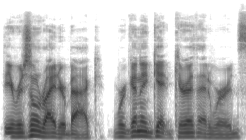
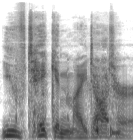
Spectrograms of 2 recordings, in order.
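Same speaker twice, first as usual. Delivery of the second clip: put-on American accent; 2 semitones lower than usual. Joking about how a film's actor might sound: Liam Neeson doing an American voice. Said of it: "the Liam Neeson doing an American voice".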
